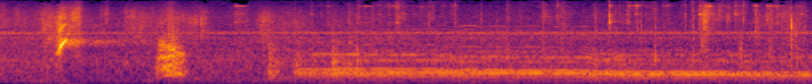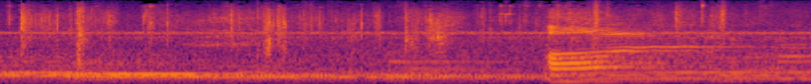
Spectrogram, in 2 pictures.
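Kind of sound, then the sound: animal, dog barking and whimpering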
